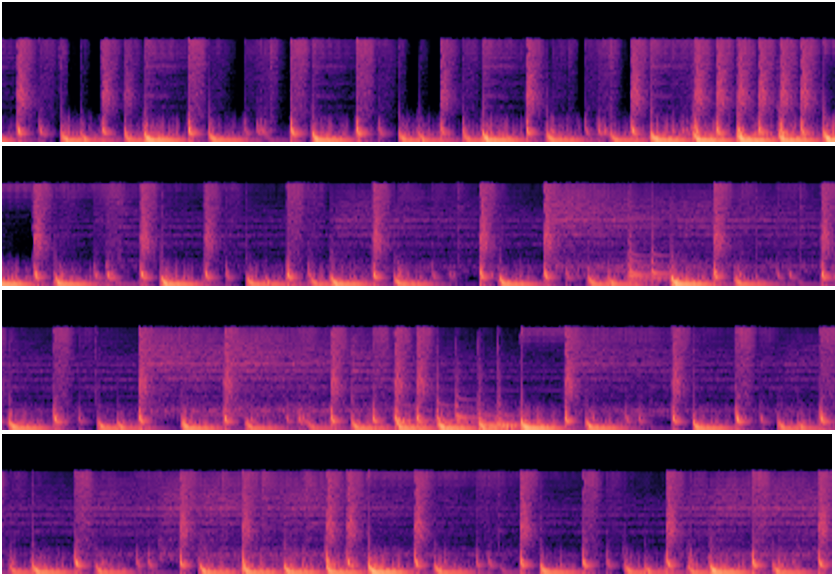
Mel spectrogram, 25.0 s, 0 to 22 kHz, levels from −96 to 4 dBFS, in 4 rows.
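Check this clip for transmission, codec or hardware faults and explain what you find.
One codec fault runs through the whole music clip. Heavy Opus compression, likely at a very low rate near 12 kbps, leaves nothing above 8.2 kHz and turns tones grainy and rough. Unlike MP3's swirling holes, the empty bands are filled with noise.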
